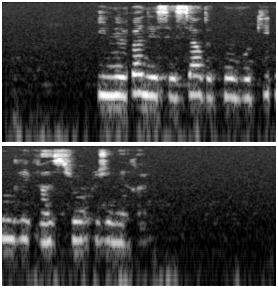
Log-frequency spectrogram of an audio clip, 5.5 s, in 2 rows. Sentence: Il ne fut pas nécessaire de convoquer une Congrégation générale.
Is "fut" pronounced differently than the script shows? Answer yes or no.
yes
